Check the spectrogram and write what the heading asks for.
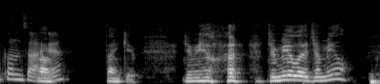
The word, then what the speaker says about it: Gonzaga: mark ruffalo ginger gonzaga or how would you pronounce that vanessa that was right gonzaga thank you jimmy jamila jamil uh steve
